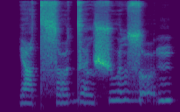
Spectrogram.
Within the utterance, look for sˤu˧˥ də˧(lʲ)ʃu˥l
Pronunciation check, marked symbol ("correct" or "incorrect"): incorrect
